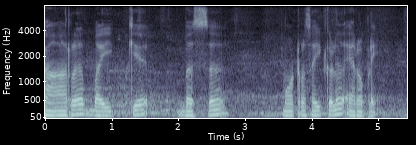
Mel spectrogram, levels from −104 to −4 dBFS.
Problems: constant background noise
